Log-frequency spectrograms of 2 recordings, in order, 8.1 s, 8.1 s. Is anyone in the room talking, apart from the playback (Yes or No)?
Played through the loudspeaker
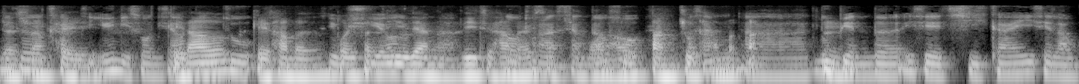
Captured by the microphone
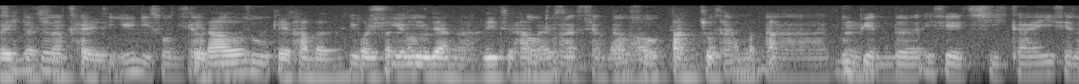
No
